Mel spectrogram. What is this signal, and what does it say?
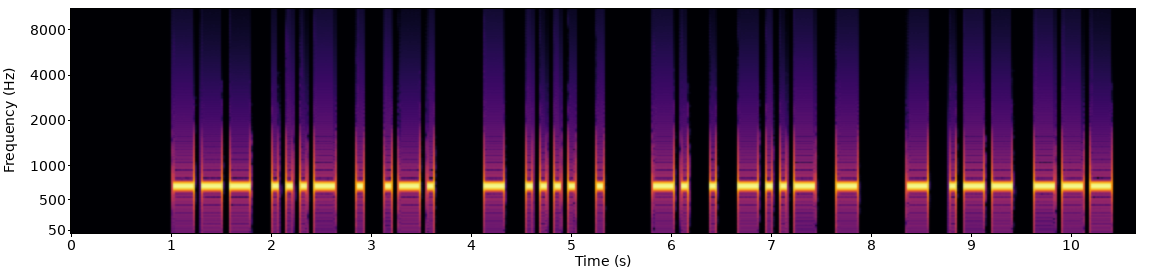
Morse code, heard as a keyed tone, about 17 wpm, 700 Hz. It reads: OVER THE NEXT TWO
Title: Sets of 5 Words Encore2 17wpm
